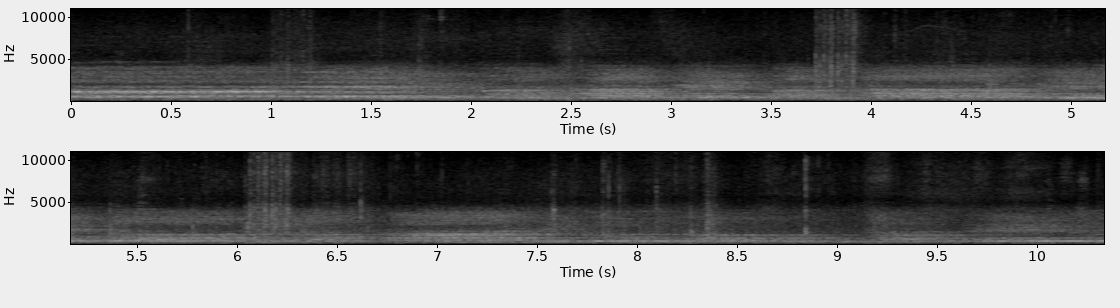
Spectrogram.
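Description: A choir singing a hymn, with long held notes.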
